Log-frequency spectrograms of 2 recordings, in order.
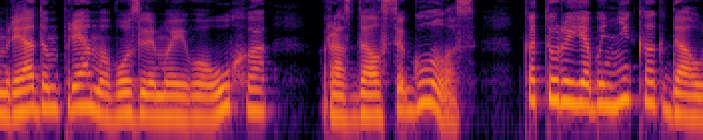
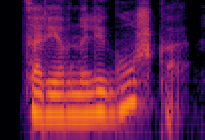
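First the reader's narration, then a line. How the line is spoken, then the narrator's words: Whispered. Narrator (Russian): прошептала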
